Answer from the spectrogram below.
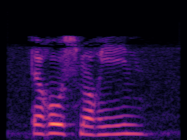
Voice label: "rosmarin", alsace

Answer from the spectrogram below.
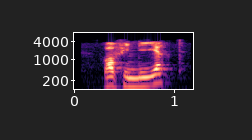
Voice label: "raffiniert", alsace; vin

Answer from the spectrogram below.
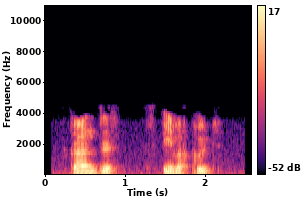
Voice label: "quendel", alsace

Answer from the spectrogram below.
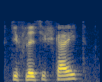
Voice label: "flissigkeit", alsace; fluidité; vin

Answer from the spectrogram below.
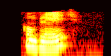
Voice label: "komplett", alsace

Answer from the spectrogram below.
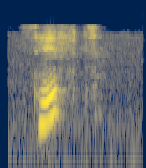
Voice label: "heft", alsace

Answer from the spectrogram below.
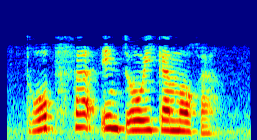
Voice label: "tropfe", alsace

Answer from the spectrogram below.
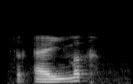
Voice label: "eimer", alsace; vin; seau

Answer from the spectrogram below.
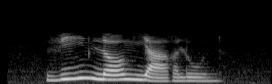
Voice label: "wie lang jahre", Bas Rhin; vin; cuvaison durée

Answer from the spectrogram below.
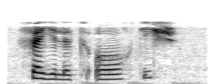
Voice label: "veilleletartig", Bas Rhin; vin; violacé

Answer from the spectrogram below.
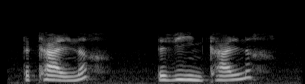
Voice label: "winkallner", Bas Rhin; vin; sommelier

